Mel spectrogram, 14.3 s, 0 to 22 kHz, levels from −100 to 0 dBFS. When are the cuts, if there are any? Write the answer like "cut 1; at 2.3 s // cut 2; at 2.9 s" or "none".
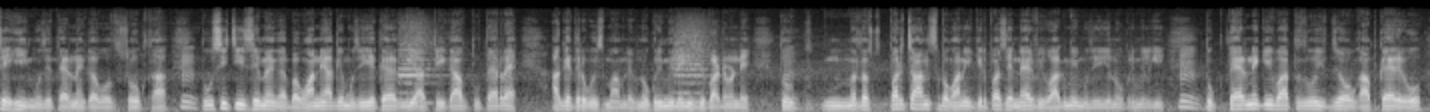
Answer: none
